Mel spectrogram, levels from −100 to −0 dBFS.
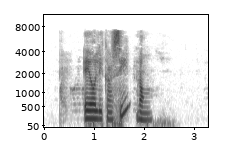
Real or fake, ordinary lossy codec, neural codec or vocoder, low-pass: real; AAC, 32 kbps; none; 7.2 kHz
